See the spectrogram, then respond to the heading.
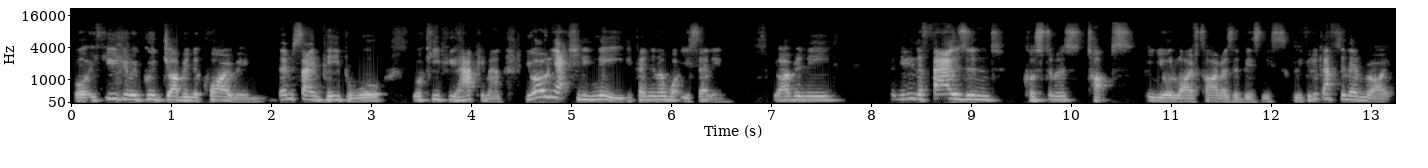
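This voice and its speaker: A man's voice: a little high, expressive, a little fast, a bit bright, husky. A man with a Welsh accent talking business in a casual video call, chatty, laughing often and dropping punchy asides. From Wales. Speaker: marketing consultant.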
